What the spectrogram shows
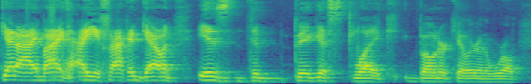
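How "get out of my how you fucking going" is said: nasal Australian accent, pitched up. Contrasting kinds of australian accent, nasal australian accent. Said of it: "but that nasal".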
